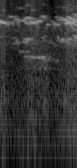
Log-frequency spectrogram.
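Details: Brooder of day-old quail chicks on day one of brooding: many shrill, high-pitched peeps run together into a steady twittering chorus, briefly dipping then swelling again.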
